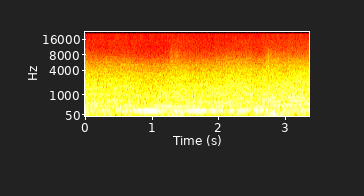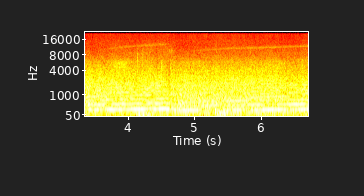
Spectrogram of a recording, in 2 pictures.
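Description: Alpine A110 race car engine in Gran Turismo 7 on the Tokyo Expressway, a steady sustained drone holding revs with a gear change partway through, loud and continuous with no talk.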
